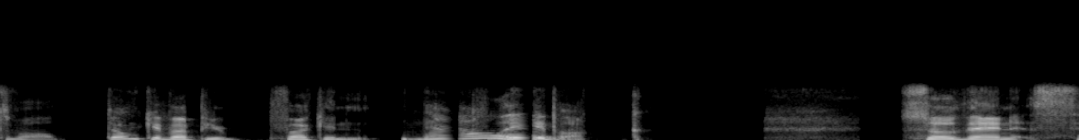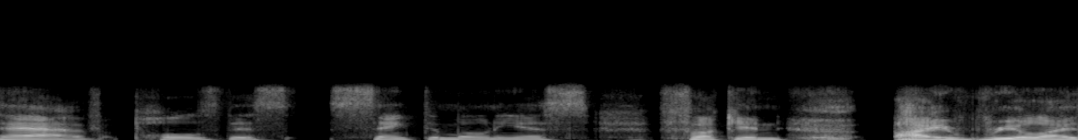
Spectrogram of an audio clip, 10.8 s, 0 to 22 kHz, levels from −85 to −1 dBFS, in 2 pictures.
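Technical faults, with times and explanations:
1.79–3.12 s, repeated stalls (stutter): the speech drags and hiccups through eleven short holds, the longest 160 ms, adding about 430 ms without losing anything. Late packets repeatedly emptied the jitter buffer, so the receiver stretched and faded the last sound until playback resumed.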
